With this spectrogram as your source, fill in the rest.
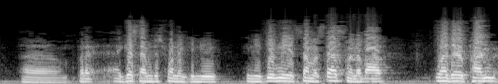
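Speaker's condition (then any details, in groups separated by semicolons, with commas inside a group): No condition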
